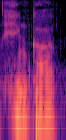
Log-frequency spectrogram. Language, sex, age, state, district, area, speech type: Telugu, male, 30-45, Andhra Pradesh, Guntur, rural, spontaneous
